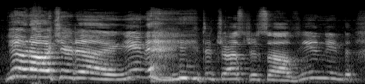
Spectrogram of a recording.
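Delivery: high, very loud scolding with laughter breaking in; mock yelling. Reader imitating the oracle yelling at you, mock shouting. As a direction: yell it like an insistent oracle, playfully overdone. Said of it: "She's yelling at you".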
